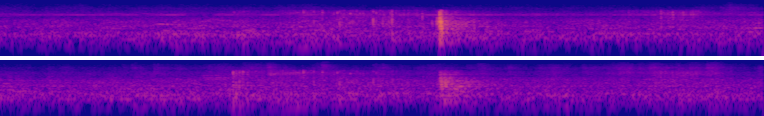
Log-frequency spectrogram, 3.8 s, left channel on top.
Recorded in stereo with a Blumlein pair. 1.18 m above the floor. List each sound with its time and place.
1.2 s keys jangling: 40° right, 0.6 m; by 3.5 s 75° left, 1.8 m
